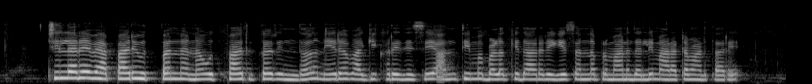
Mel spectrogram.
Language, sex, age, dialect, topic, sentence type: Kannada, female, 18-24, Mysore Kannada, agriculture, statement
